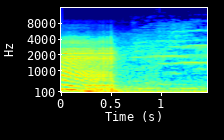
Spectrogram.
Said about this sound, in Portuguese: é o primeiro que dá um passo pensando em voltar, a porta se abre com um rangido bem característico.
